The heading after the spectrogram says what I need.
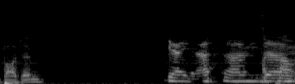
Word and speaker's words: Bodom: Children of Bodom so Bodom Bodom is how it's pronounced as in Sodom you know yeah yeah yeah no I I like botom yeah yeah and I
